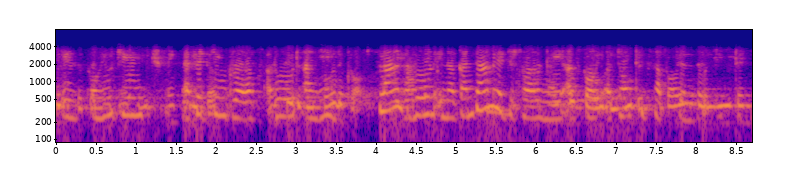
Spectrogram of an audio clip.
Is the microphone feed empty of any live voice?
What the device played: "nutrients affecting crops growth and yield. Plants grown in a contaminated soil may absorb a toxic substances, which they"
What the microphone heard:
No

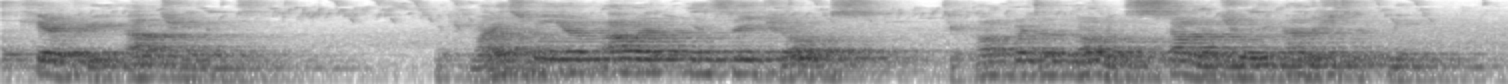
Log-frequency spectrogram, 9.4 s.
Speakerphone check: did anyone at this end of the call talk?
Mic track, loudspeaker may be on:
No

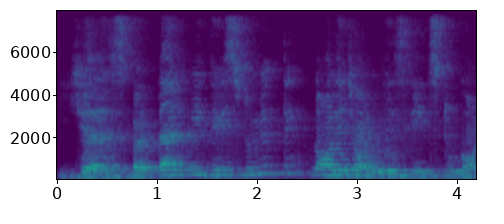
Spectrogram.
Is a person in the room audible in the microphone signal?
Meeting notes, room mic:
No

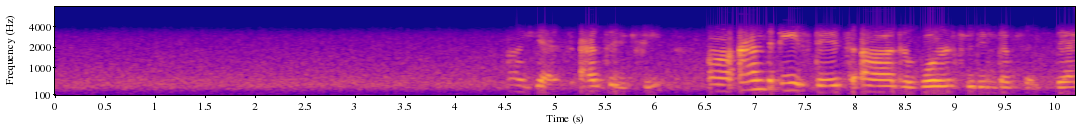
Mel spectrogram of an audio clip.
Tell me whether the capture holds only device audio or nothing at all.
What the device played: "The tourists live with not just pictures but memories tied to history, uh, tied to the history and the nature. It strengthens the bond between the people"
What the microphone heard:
No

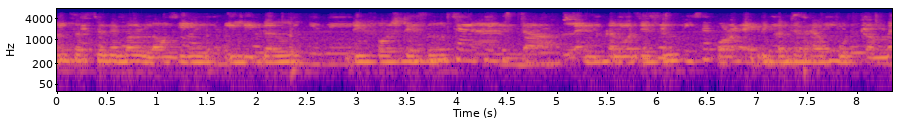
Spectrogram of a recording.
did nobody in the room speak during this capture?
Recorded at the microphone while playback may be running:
Yes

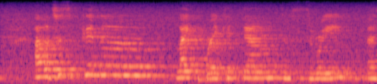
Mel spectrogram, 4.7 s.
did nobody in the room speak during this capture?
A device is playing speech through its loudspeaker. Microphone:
No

